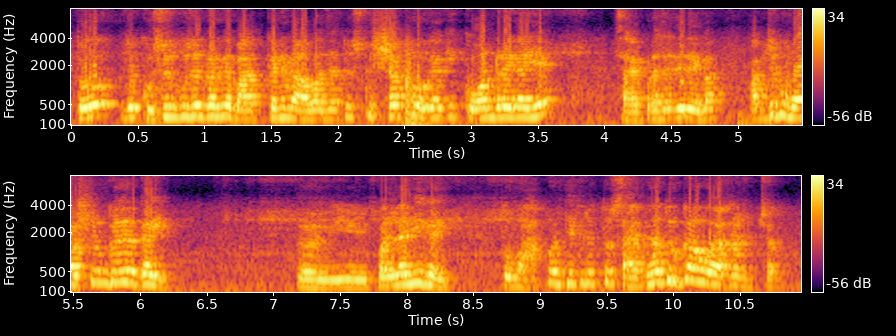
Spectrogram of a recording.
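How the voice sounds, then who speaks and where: A man's voice: sits high, fairly quick, lo-fi sound. A man, a teacher casually telling a story to his students, repeating himself and breaking off for asides to his listeners. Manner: rambling and repetitive, with asides to listeners. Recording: roomy echo, distant mic, faint noise.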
